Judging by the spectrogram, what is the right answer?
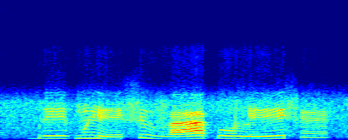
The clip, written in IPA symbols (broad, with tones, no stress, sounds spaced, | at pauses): b eː˧ ɡʷ ĩ˧ ɾ eː˨ s ɨ˦˨ v aː˨˦ ɓ o˧ l eː˨˦ s ɛ̃˨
